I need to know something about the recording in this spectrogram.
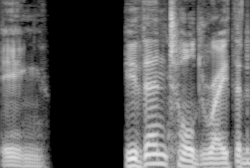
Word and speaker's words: Ng: friend's name is charlie cheetah ing cheetah pronounced cheetah an ing pronounced ing he then told wright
